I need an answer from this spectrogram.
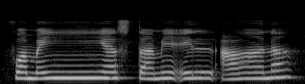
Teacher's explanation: فَمَن يَسْتَمِعِ الْآنَ، غنہ کی مقدار 2 سے 3 سیکنڈ، یعنی کہ ہم نون کی جو نیزل ساؤنڈ ہے اس کو 2 سے 3 سیکنڈ ادا کریں گے اور اس کے بعد یا کو پڑھیں گے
